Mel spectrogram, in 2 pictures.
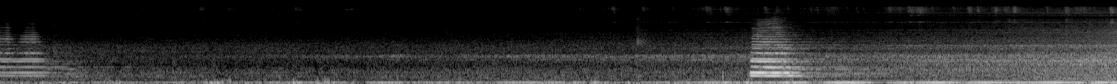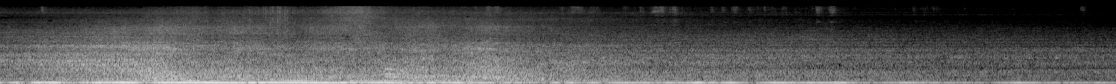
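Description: Diesel express train approaching and running through the station without stopping. It gives one short horn blast about eight seconds in. A rush of wheel and engine noise then swells to its loudest just past the middle and eases off, over a steady deep engine hum.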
